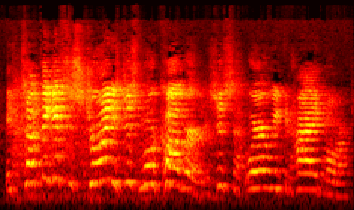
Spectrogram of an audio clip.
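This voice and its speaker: A very high, bright child's voice chats through a video game with lots of excited swings. The kid is slangy and complaining, picked up from a distance in an echoey room. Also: a little fast. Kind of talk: excited casual gaming chat. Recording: echoey room, distant mic, faint noise.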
